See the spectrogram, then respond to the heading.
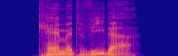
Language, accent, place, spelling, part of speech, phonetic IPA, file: German, Germany, Berlin, kämet wieder, verb, [ˌkɛːmət ˈviːdɐ], De-kämet wieder.ogg
- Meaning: second-person plural subjunctive I of wiederkommen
